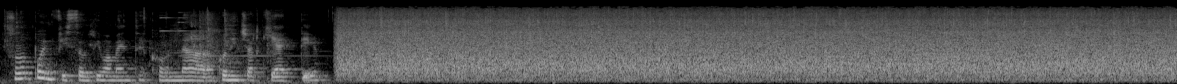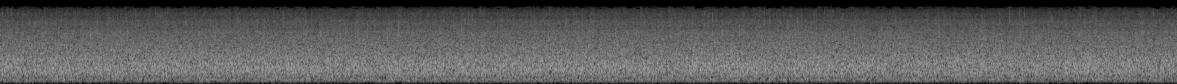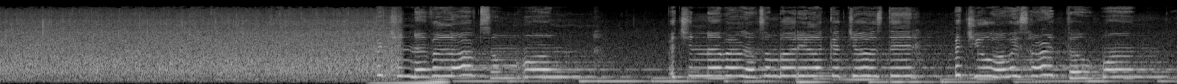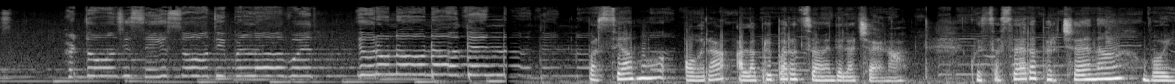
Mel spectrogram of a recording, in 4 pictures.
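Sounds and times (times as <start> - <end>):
rain on a wet street: 3.4 - 28.8, 29.6 - 40.2.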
